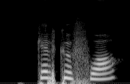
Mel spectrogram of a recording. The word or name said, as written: quelquefois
